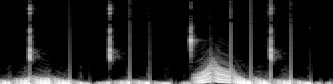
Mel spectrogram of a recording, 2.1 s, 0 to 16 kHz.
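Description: Programmed electronic beat: fast, evenly spaced drum-machine hi-hat ticks over an 808-style synth bass line, with a swooping bass note about a second in.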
